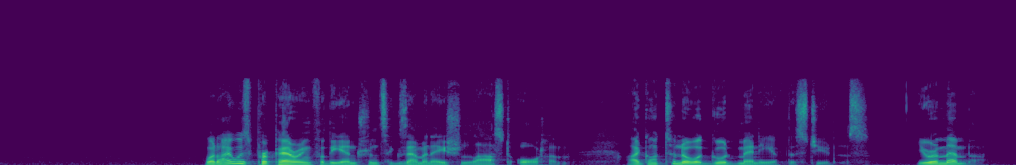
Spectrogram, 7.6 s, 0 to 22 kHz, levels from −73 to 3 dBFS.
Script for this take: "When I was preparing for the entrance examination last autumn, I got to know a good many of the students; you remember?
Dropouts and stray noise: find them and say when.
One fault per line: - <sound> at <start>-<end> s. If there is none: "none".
none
